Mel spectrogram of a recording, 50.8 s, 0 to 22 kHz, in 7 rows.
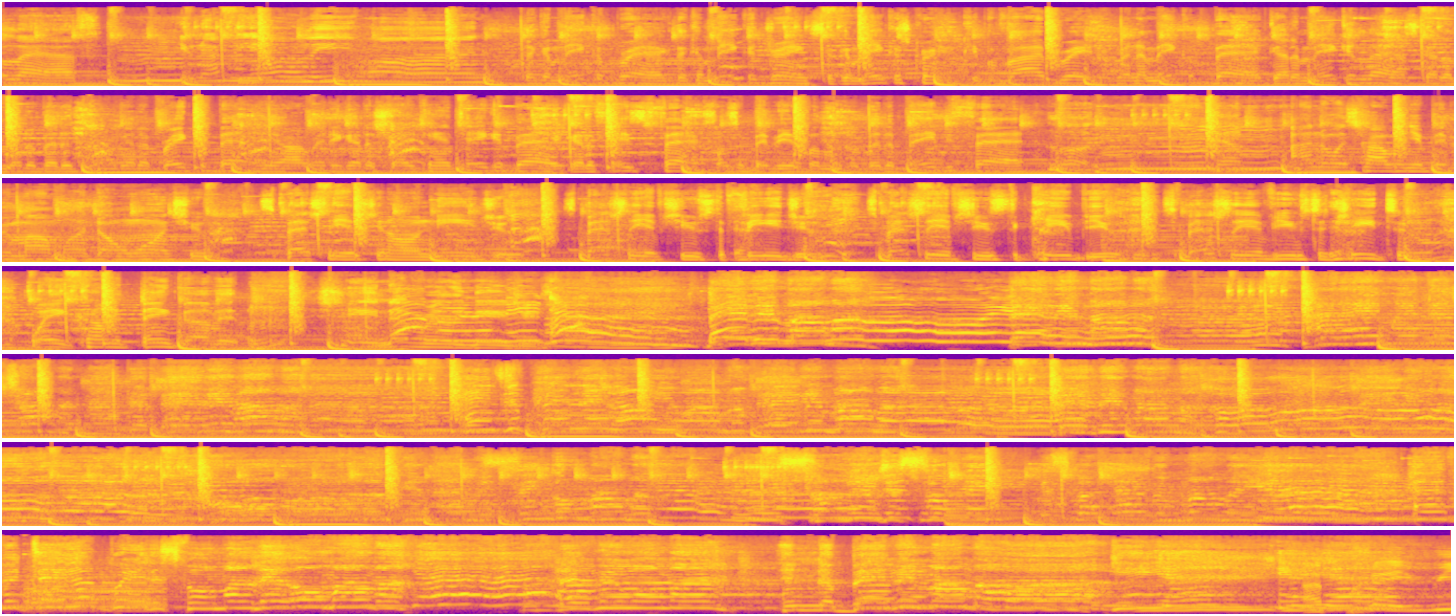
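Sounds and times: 
deep sustained bass: 0.0s - 4.1s, 4.7s - 10.0s, 10.7s - 16.1s, 16.7s - 17.8s, 20.0s - 20.9s, 22.7s - 23.8s, 28.7s - 34.0s, 34.7s - 40.0s
loud polished R&B track: 0.0s - 50.7s
rap verse: 0.0s - 50.7s
smooth melodic vocals with layered harmonies: 0.0s - 50.7s
speech: 3.4s - 25.9s.

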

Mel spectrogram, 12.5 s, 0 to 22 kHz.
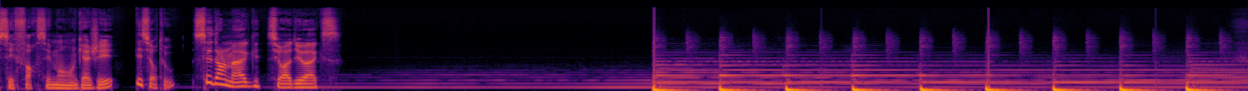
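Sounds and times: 
speech: 0.0s - 3.4s
pop-rock track with drum beat and sustained chords: 6.6s - 12.4s
steady punchy drum beat: 6.6s - 12.4s.

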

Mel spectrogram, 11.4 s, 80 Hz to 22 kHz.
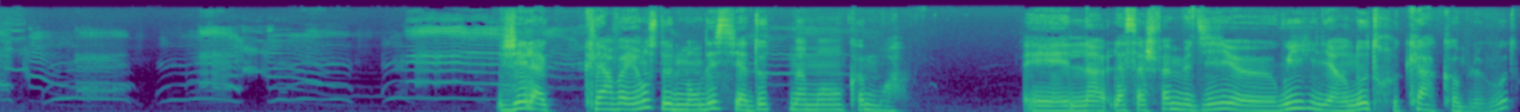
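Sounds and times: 
baby wailing in strained bursts: 0.0s - 6.8s
speech: 3.7s - 6.8s, 7.7s - 11.3s.

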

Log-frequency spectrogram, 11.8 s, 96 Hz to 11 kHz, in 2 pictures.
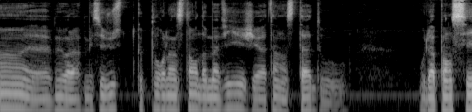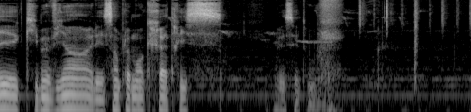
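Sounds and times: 
low steady electrical hum: 0.0s - 11.7s
speech: 1.0s - 4.4s, 5.2s - 10.2s
faint clicks and light ticking sounds: 10.2s - 11.7s.

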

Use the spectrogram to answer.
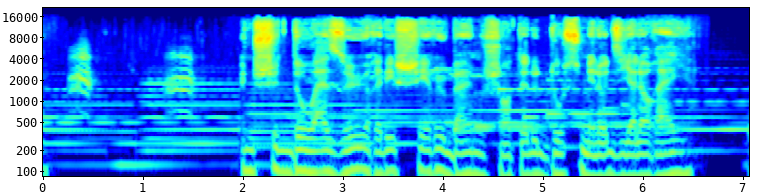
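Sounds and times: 
harsh raspy bird caws: 0.0s - 2.0s
speech: 2.0s - 6.6s.

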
